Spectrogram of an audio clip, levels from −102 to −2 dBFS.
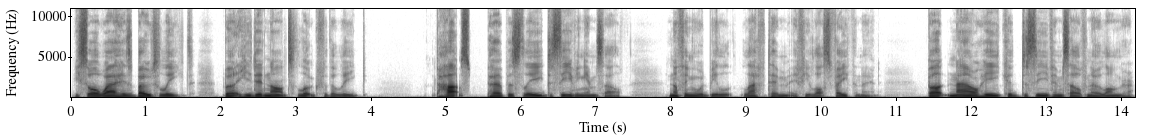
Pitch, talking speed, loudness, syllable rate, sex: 100 Hz, 155 wpm, -23 LUFS, 4.1 syllables/s, male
